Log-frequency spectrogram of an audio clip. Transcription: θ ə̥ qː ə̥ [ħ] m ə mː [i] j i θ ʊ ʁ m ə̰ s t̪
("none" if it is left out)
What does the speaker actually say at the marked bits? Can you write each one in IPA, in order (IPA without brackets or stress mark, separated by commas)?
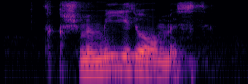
ʃ, i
